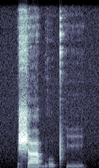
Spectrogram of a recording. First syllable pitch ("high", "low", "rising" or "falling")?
high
